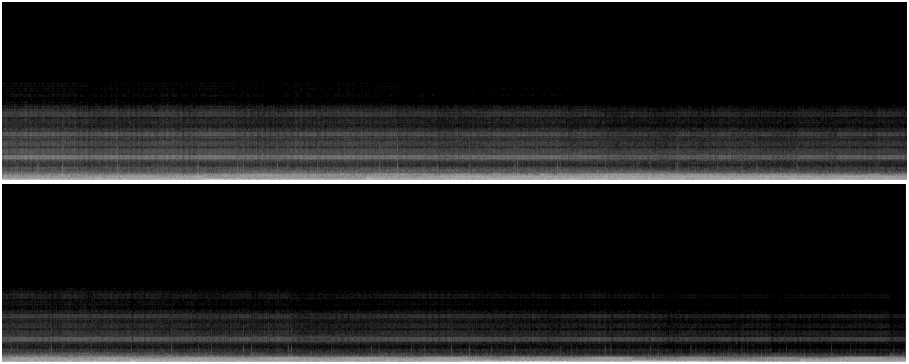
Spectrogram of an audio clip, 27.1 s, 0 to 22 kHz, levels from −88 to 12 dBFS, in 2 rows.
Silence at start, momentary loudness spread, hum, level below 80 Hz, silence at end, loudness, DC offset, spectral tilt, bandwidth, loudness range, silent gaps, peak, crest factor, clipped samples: 0 s; 8 LU; none; -20 dBFS; 0 s; -19 LUFS; under 0.1%; -9 dB/octave; 6.2 kHz; 6 LU; none; -2 dBFS; 14 dB; under 0.1%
